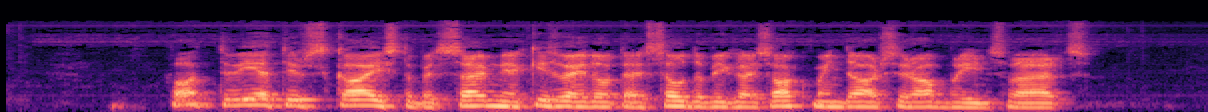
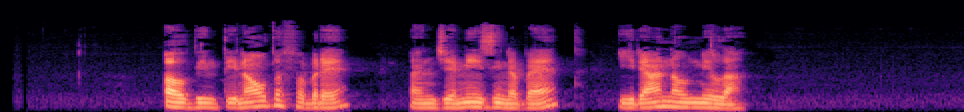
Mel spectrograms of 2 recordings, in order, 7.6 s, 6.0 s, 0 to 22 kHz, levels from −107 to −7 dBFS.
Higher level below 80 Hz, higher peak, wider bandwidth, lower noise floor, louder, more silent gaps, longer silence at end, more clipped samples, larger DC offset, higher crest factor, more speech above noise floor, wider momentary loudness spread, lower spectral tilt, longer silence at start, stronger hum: about the same, -64 dBFS vs -66 dBFS; about the same, -6 dBFS vs -4 dBFS; about the same, 11 kHz vs 10 kHz; second, -68 dBFS vs -73 dBFS; about the same, -23 LUFS vs -25 LUFS; neither; second, 0.75 s vs 1.4 s; neither; neither; about the same, 18 dB vs 22 dB; about the same, 46 dB vs 49 dB; second, 7 LU vs 11 LU; about the same, -6.5 dB/octave vs -6 dB/octave; about the same, 1.05 s vs 1 s; neither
